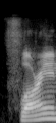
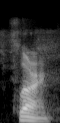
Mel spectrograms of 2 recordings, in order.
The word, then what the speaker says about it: Florin: where you know you florian is his name florin yeah florin um so apologies for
